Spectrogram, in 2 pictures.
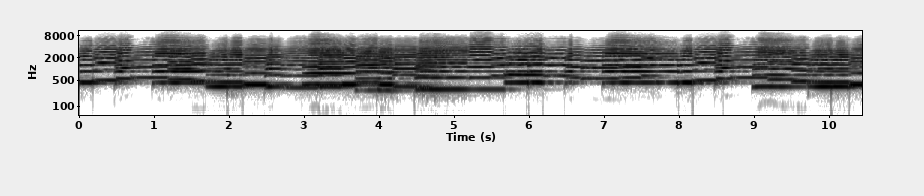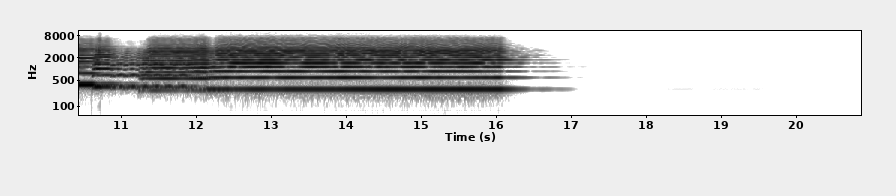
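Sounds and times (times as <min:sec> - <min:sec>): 
trumpets playing: 0:00.2 - 0:16.4
trombone playing: 0:03.0 - 0:16.3.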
